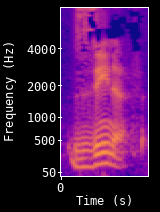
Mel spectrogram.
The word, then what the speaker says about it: zenith: Has two syllables and the stress is on the first syllable, zenith.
